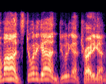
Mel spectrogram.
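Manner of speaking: very high, pushy, coaxing, urging shout. Retelling urging someone to fly a drone: imitating own past yelling.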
